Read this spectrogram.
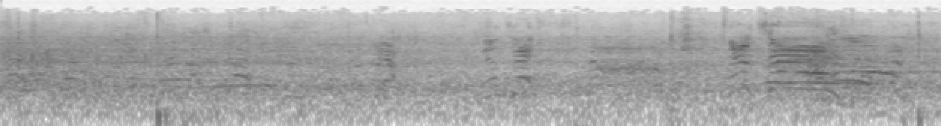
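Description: A large stadium crowd murmurs and calls out outdoors.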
